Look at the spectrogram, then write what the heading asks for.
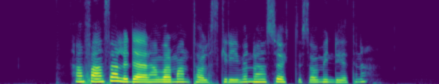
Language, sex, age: Swedish, female, 20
